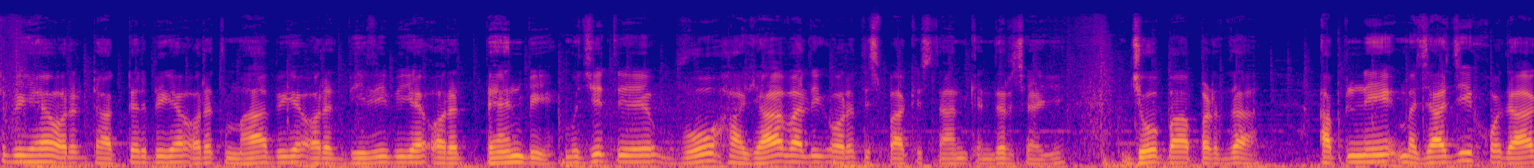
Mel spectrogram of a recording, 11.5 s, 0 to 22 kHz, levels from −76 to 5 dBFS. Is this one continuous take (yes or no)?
no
